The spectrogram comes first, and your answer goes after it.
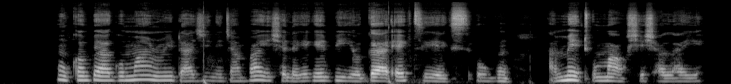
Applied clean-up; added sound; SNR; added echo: neural mask model DeepFilterNet 3.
